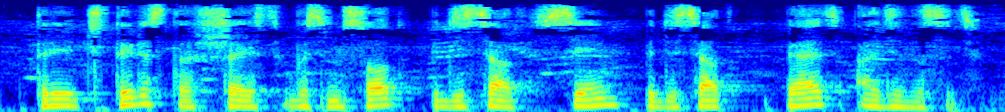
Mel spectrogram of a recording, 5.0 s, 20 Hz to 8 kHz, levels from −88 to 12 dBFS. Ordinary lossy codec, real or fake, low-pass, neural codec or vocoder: MP3, 32 kbps; real; 7.2 kHz; none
